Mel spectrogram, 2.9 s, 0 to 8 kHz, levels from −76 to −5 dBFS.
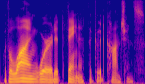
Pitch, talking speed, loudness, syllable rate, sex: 95 Hz, 185 wpm, -19 LUFS, 4.9 syllables/s, male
